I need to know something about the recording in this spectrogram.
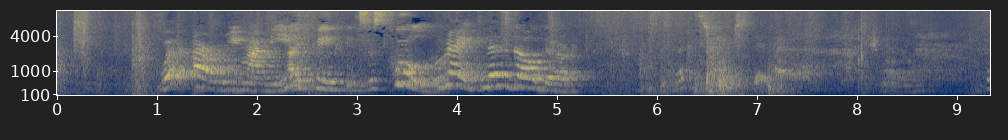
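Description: Young girls talk with animation close by.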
